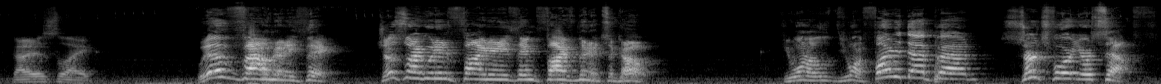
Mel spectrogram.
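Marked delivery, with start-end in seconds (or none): 2.0-11.4 very high, very loud, throaty, guttural monster voice. Narrator voicing one of two bugbears heard digging, guttural bugbear voice. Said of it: "you hear two guttural bugbear voices".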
